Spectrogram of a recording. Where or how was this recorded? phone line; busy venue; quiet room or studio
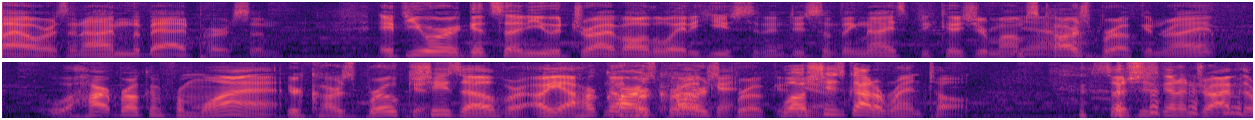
busy venue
